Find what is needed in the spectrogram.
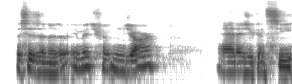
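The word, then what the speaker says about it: Mġarr: The G in this name has a dot above it. It's hard to see, but it's there, and it's pronounced J.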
